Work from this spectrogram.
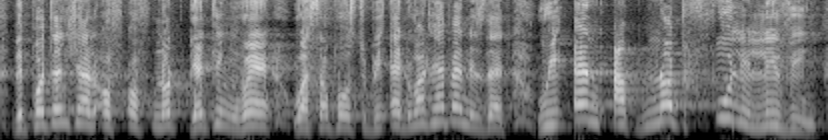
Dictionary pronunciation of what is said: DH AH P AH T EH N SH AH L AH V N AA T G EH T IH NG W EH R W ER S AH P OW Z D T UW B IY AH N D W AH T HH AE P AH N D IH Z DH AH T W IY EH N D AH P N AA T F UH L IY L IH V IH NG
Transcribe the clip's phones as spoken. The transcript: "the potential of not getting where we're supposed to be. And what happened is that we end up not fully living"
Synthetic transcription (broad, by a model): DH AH P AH T EH N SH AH L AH F N AA T G EH T IH NG W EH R W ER S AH P OW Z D T UW B IY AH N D W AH T HH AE P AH N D IH Z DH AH T W IY EH N D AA P N AA T F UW L IY L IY V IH NG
